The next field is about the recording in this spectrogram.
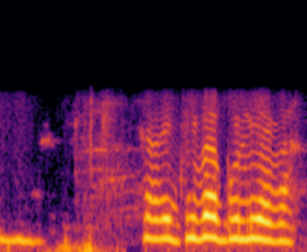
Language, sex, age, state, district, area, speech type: Odia, female, 18-30, Odisha, Nabarangpur, urban, conversation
